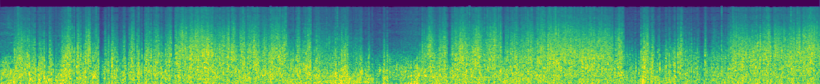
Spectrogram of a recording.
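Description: Steady wind noise on the microphone, with the continuous running of a small boat's engine underneath.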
